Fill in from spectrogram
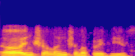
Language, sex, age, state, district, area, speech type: Kashmiri, male, 30-45, Jammu and Kashmir, Bandipora, rural, conversation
